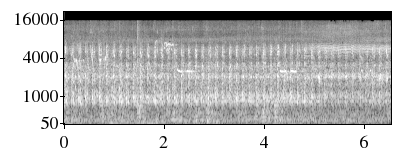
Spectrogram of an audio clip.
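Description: Small remote-control toy tractor driving over sand, giving a steady rapid chugging pulse of about eight beats a second.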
